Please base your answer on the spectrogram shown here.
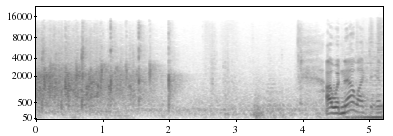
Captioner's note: applause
